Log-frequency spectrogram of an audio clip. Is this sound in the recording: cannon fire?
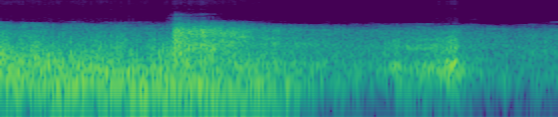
yes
